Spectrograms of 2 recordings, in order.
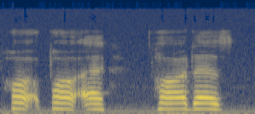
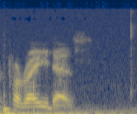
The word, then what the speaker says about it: Paredes: I can't pronounce his last name. Pardes. When he was sent off, it was not. Leandro Paredes.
